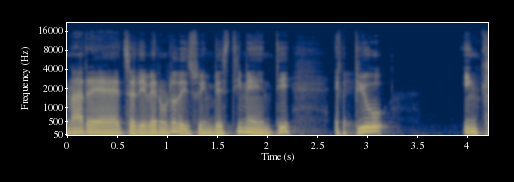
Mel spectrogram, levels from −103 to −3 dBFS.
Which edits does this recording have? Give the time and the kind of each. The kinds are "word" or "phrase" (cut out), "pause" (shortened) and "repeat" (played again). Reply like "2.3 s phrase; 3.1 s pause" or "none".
1.0 s word; 2.8 s word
